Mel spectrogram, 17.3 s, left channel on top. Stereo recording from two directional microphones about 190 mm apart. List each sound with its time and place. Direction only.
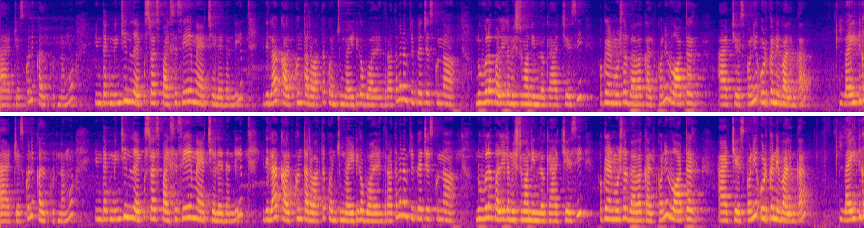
0.0 s a woman's voice: 20° right (ahead or behind)
1.9 s a woman's voice: 5° right (ahead or behind); by 17.1 s 20° right (ahead or behind)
